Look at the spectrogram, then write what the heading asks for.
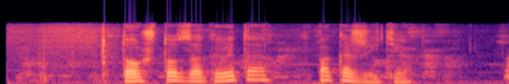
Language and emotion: Russian, neutral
